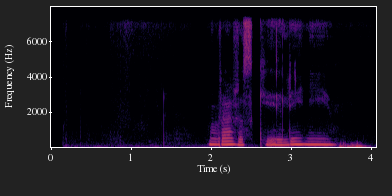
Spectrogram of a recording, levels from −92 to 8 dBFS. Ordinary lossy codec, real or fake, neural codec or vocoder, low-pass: none; fake; vocoder, 22.05 kHz, 80 mel bands, Vocos; 7.2 kHz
